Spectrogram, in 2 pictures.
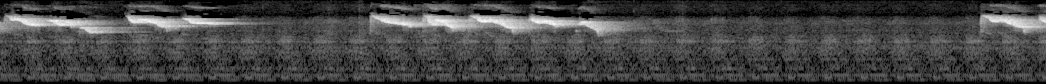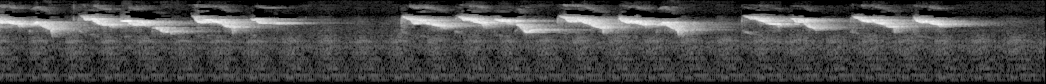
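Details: Oriental white-eye, a small yellowish passerine with a white eye-ring, giving high, thin, squeaky descending notes in quick bursts of three to five, with pauses of about a second or two between groups; a faint steady low hum underneath.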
